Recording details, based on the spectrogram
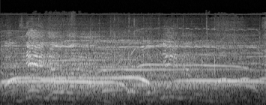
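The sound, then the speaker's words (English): A large crowd of supporters cheers and shouts continuously outside Hariri's residence in Lebanon as he speaks, many voices overlapping in loud, excited yells and whoops that hold steady for a few seconds without a break. “They were shouting and screaming.”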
